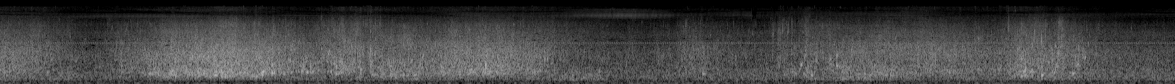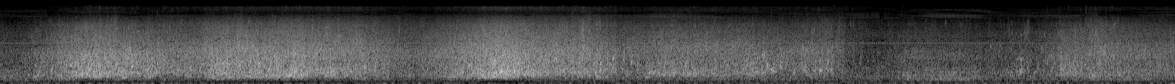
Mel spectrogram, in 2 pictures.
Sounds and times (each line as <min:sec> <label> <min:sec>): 0:00.0 boats on the lake 0:23.5
0:00.0 waves on the shore 0:23.5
